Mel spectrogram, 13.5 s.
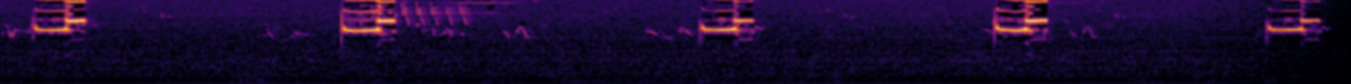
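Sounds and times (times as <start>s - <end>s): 
American Golden-Plover ko-Wee calls: 0.0s - 1.0s, 2.6s - 5.6s, 6.4s - 7.7s, 9.8s - 11.4s, 12.6s - 13.4s.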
